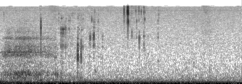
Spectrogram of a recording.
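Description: Crunchy chewing of biscuits, with a few sharp bites and crackles over a steady low hum, no talking.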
